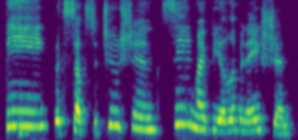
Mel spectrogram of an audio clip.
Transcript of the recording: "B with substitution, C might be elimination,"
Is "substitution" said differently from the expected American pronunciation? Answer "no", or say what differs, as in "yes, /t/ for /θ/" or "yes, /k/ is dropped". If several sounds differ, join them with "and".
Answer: no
